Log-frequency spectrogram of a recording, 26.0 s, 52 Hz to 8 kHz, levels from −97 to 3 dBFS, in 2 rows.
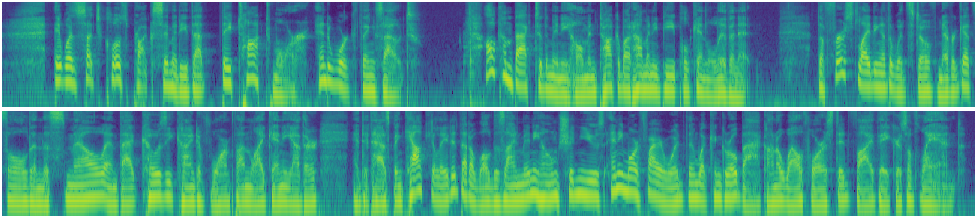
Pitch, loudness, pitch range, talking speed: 115 Hz, -19 LUFS, 100-135 Hz, 185 wpm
